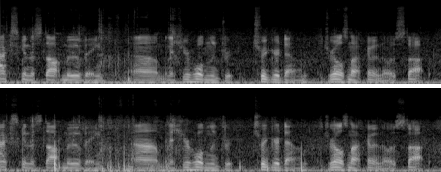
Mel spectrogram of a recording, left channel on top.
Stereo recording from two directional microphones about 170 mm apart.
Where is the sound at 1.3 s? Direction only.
25° left (ahead or behind).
